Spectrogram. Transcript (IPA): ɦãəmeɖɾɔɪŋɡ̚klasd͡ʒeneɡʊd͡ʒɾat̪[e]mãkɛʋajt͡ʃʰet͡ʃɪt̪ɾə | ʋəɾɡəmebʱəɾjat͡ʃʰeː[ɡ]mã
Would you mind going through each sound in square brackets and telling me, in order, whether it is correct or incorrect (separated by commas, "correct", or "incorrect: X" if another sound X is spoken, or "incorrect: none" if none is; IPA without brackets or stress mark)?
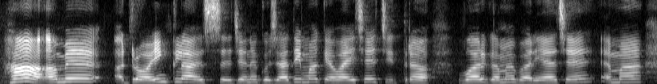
incorrect: i, incorrect: none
